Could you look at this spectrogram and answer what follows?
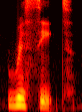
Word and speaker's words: receipt: Receipt is receipt. Silent P.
